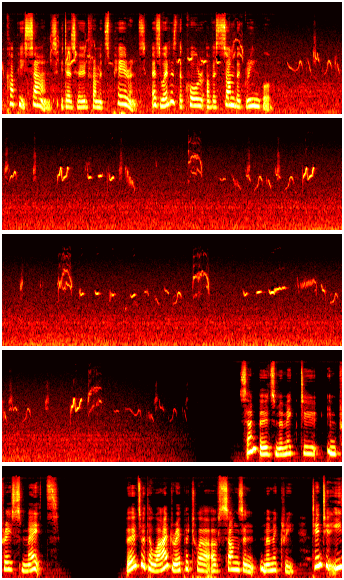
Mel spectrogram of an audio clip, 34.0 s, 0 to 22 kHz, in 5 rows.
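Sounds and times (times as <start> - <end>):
bird whistled song notes: 10.5 - 13.1, 13.9 - 17.8, 18.4 - 21.0, 21.8 - 24.2.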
